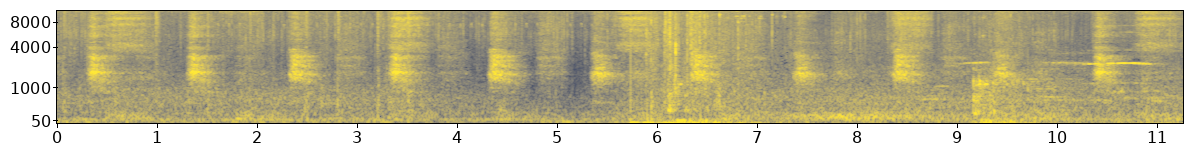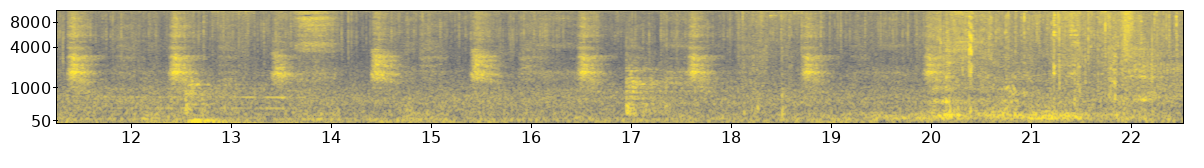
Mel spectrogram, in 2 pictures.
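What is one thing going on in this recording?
Footsteps splash steadily through mud and puddles.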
